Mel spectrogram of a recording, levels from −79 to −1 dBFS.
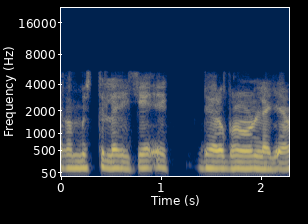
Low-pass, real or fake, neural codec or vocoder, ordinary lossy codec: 5.4 kHz; fake; vocoder, 44.1 kHz, 128 mel bands, Pupu-Vocoder; none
